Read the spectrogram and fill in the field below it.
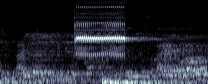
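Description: A referee's whistle blows one short, shrill blast.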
